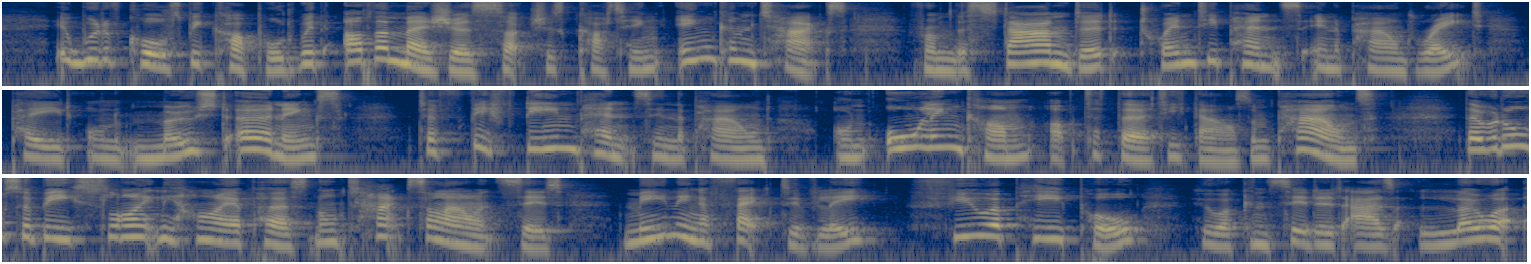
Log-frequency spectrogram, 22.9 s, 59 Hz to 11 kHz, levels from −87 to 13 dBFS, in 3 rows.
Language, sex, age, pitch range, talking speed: English, female, 40-59, 165-250 Hz, 150 wpm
